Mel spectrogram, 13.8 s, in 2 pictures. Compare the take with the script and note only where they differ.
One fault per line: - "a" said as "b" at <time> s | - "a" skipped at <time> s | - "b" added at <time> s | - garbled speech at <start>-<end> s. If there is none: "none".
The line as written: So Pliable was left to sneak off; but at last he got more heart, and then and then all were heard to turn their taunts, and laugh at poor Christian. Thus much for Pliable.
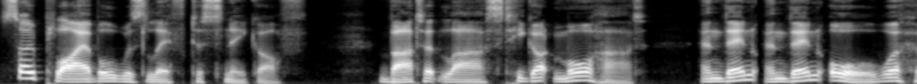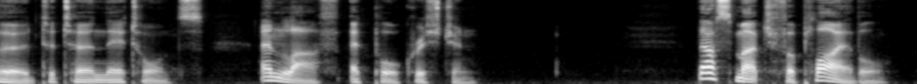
none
